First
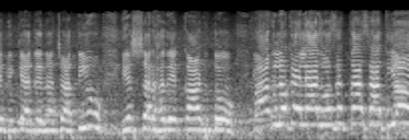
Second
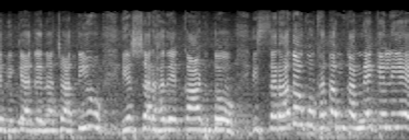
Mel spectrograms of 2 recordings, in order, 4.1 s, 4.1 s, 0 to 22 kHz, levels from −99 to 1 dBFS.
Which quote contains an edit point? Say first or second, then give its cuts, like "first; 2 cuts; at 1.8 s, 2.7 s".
first; 1 cut; at 2.5 s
